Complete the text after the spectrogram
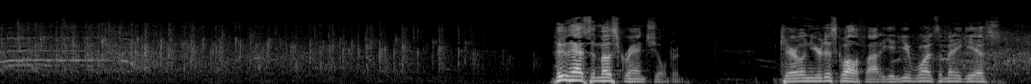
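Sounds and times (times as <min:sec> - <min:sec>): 
audience applause: 0:00.0 - 0:05.4
speech: 0:05.6 - 0:07.0, 0:07.8 - 0:10.1
laughter: 0:08.7 - 0:10.2.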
